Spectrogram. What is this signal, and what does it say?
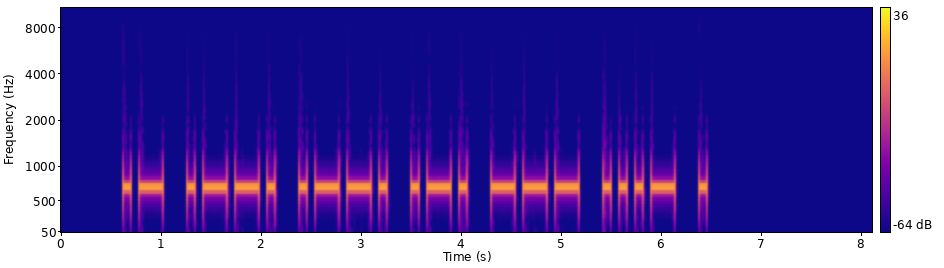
Morse code, heard as a keyed tone, about 15 wpm, 700 Hz. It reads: APPROVE
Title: Seven Letter Words - 15wpm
